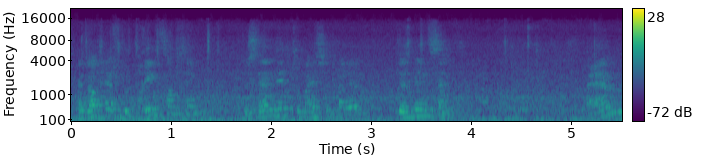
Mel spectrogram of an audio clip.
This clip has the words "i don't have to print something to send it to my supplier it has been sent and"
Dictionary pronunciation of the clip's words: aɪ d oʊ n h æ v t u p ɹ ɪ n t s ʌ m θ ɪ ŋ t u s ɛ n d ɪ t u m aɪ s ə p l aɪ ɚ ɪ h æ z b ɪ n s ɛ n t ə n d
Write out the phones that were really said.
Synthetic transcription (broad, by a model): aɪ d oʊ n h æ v t u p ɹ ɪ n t s ʌ m θ ɪ ŋ t u s ɛ n d ɪ t u m aɪ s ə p aɪ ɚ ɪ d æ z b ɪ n s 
